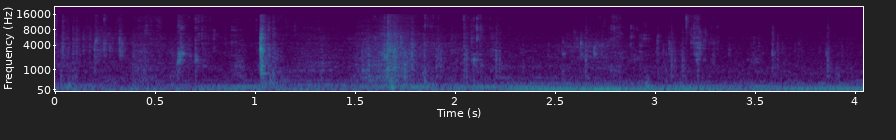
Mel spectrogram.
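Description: A person chewing a mouthful of breaded fried chicken tender, with a couple of short clicks in the first two seconds.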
